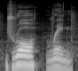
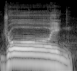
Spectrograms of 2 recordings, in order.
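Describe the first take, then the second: First: An r sound links the two vowels. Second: The vowels join with no r sound between. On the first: "we link it with a r" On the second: "instead of saying drawing"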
